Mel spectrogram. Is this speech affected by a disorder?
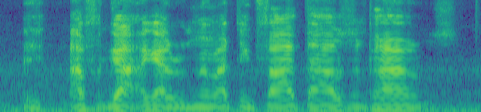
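Yes: slurred speech.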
